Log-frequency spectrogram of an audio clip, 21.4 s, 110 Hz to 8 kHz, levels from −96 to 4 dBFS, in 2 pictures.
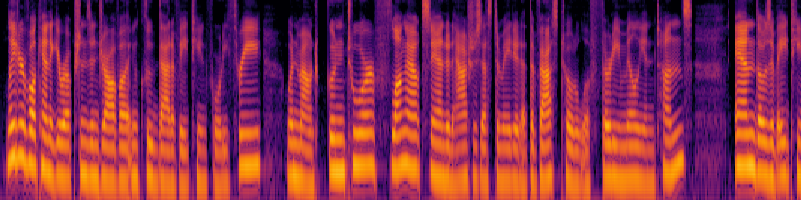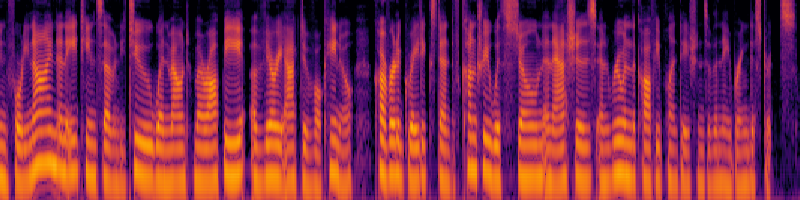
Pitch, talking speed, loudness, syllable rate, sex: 180 Hz, 180 wpm, -22 LUFS, 5.5 syllables/s, female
